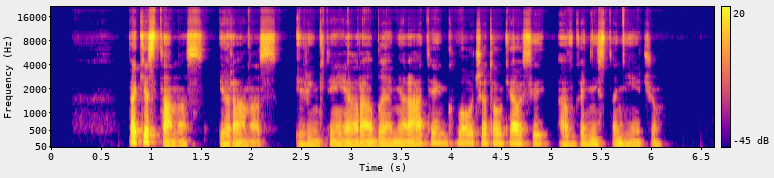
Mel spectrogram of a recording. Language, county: Lithuanian, Vilnius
